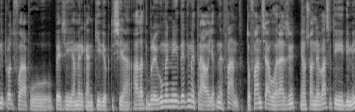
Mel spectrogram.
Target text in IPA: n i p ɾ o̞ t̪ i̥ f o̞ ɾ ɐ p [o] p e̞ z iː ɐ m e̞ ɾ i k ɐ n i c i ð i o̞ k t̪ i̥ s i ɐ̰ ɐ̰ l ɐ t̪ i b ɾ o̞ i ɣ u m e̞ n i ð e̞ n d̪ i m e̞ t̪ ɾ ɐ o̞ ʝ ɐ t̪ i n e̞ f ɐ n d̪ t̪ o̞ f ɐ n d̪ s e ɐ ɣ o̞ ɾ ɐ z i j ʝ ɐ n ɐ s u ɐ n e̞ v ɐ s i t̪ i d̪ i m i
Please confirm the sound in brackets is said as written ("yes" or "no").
no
